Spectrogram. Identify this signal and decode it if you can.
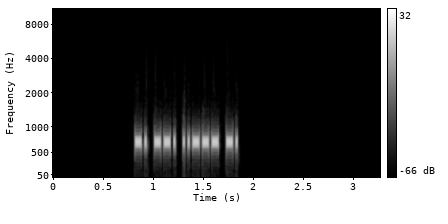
Morse code, heard as a keyed tone, about 47 wpm, 700 Hz. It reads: NG2N
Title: USA Call Signs - 4 Characters - Repeated 2x - 50wpm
